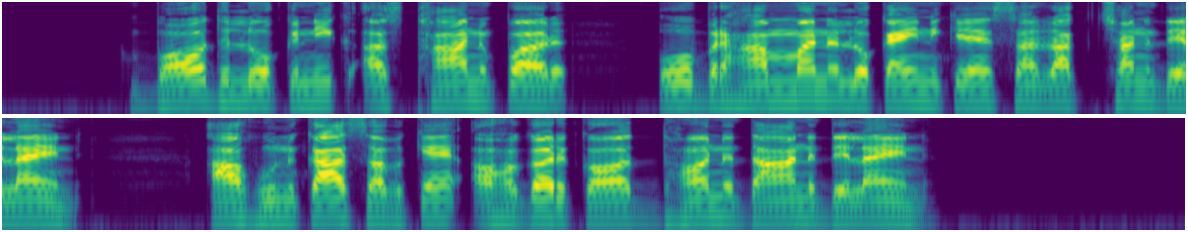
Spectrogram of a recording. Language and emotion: Maithili, neutral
